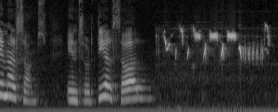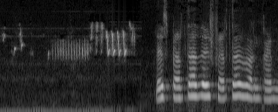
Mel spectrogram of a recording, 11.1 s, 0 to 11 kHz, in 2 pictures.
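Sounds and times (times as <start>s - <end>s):
speech: 0.3s - 3.4s, 8.7s - 11.1s
songbird chirping and trilling at sunrise: 2.0s - 8.4s.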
